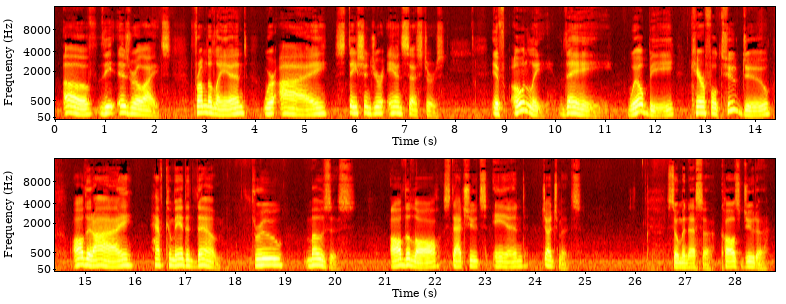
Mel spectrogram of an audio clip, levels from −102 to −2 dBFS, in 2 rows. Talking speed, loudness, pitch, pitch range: 75 wpm, -18 LUFS, 130 Hz, 115-150 Hz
